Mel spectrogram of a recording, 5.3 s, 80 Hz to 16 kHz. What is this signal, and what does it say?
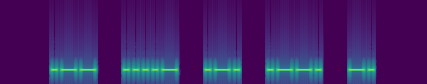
Morse code, heard as a keyed tone, about 20 wpm, spaced as for 15 wpm, 700 Hz. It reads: W4RPN
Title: USA Call Signs - 2x Character Spacing - 20wpm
